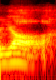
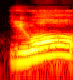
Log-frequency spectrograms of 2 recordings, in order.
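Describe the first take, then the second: First: "y'all" run into one syllable; contracted Southern form. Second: "you all" as two full words; two separate words. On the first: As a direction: squeeze it into one word, "y'all". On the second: Retold or imitated. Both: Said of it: "I have been saying y'all".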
